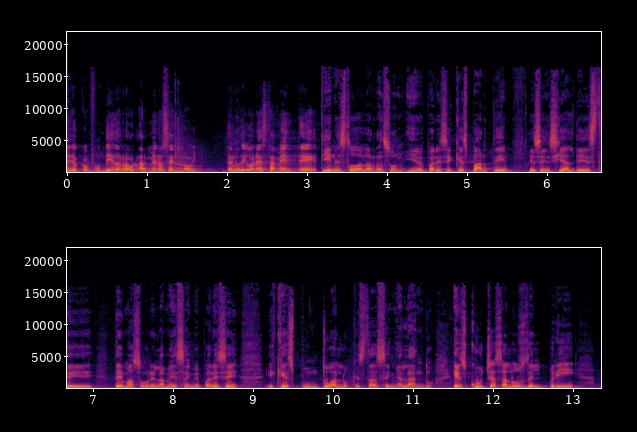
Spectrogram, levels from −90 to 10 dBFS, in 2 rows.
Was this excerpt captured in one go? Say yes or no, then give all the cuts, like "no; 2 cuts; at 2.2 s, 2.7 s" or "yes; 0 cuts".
no; 2 cuts; at 3.1 s, 11.4 s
